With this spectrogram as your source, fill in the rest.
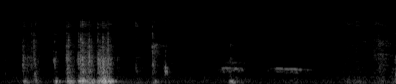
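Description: Typing on a computer keyboard while writing HTML: a burst of close, clustered key clicks followed by a few scattered taps, with a faint bird cooing in the background.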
